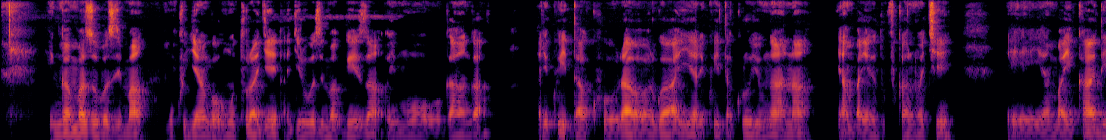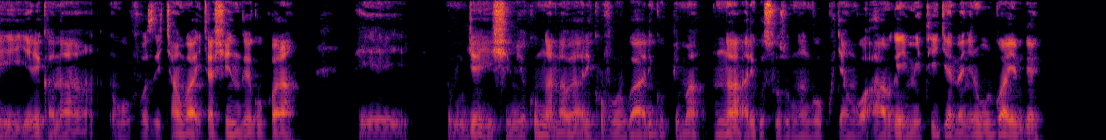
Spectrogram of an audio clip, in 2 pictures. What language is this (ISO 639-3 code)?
kin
